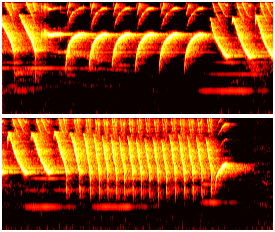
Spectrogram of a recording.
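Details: Canary performing a luxurious lure song that prompts other canaries to sing: arched rising notes repeated steadily, then an accelerating rattle of short syllables that ends abruptly.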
